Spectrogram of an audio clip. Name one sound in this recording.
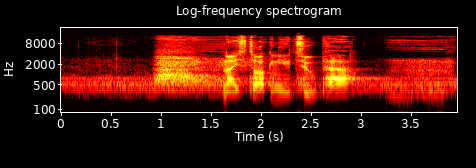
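Another man speaks calmly nearby.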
